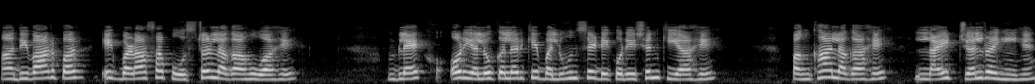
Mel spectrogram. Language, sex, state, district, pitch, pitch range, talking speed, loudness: Hindi, female, Uttar Pradesh, Etah, 265 Hz, 245-290 Hz, 150 wpm, -16 LUFS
